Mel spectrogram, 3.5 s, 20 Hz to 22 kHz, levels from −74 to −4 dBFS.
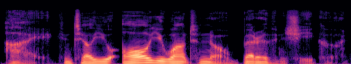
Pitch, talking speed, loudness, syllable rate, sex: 95 Hz, 220 wpm, -18 LUFS, 4.7 syllables/s, male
